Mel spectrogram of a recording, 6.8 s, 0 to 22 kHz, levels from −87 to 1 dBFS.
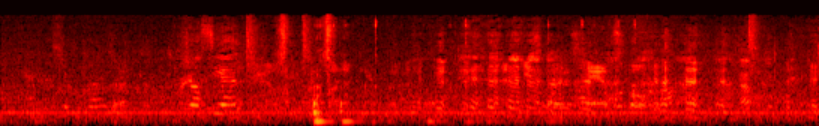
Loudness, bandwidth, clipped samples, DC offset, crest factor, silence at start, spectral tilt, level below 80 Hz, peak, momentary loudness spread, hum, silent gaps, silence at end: -42 LUFS; 14 kHz; under 0.1%; under 0.1%; 26 dB; 0 s; -2 dB/octave; -80 dBFS; -18 dBFS; 11 LU; none; none; 0 s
